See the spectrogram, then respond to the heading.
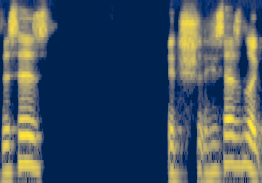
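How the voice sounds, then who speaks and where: Against a quiet background, a man delivers his words at a moderate pace. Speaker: Islamic religious speaker. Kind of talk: religious lecture.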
